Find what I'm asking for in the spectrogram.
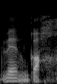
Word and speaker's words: Van Gogh: And if you're going to Amsterdam in the near future, the Van Gogh, that's how they say it, Van Gogh.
